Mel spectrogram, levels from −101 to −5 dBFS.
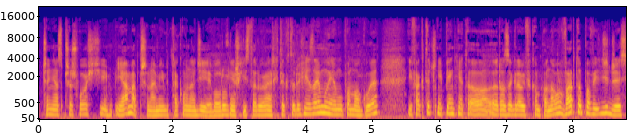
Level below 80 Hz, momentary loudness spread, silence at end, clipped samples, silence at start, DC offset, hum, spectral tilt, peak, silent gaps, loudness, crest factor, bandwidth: -52 dBFS; 6 LU; 0 s; under 0.1%; 0.05 s; under 0.1%; none; -5.5 dB/octave; -4 dBFS; none; -22 LUFS; 16 dB; 15.5 kHz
